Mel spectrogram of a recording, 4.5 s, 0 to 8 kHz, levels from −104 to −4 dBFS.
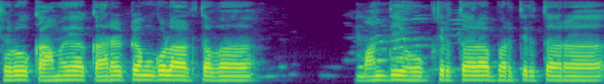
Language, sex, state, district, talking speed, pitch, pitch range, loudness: Kannada, male, Karnataka, Gulbarga, 90 wpm, 155 Hz, 150-165 Hz, -15 LUFS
